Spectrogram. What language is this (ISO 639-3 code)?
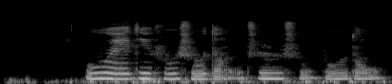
zho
